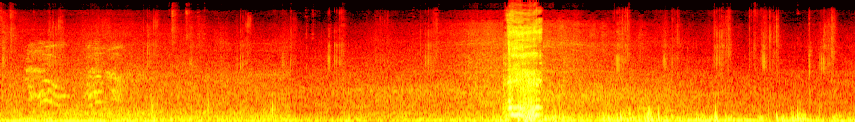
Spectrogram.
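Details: Cough recorded for a cough experiment.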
